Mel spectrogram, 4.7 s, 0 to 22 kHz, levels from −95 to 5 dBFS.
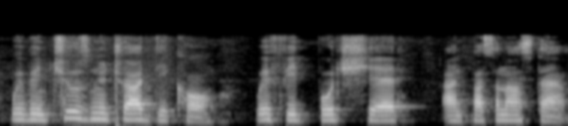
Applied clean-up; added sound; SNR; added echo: none; Clapping; 20 dB; none.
